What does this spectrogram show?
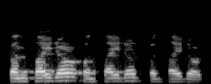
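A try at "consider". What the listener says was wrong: कंसाइडर नहीं कंसीडर पढ़ना बाबू।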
